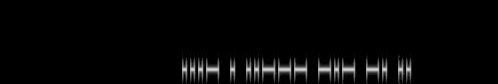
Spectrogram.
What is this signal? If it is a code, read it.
Morse code, heard as a keyed tone, about 32 wpm, 700 Hz. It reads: VE2KNI
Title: DXCC-100 Call Signs - 6 Characters - 30wpm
